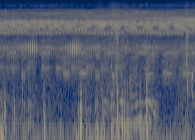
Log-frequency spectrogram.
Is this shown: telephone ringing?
no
